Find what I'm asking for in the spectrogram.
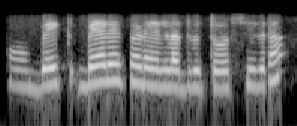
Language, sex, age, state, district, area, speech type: Kannada, female, 18-30, Karnataka, Tumkur, urban, conversation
